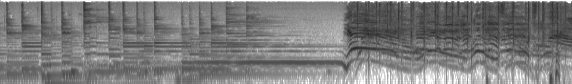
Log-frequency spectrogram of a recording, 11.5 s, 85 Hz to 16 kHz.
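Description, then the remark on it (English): A song's closing notes cut off into a burst of loud whooping and cheering from a small group of musicians applauding themselves, celebrating boisterously, on the radio show Planet M with Matt Cord in 1992. “Applauding themselves on Planet M with Matt Cord in 1992.”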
